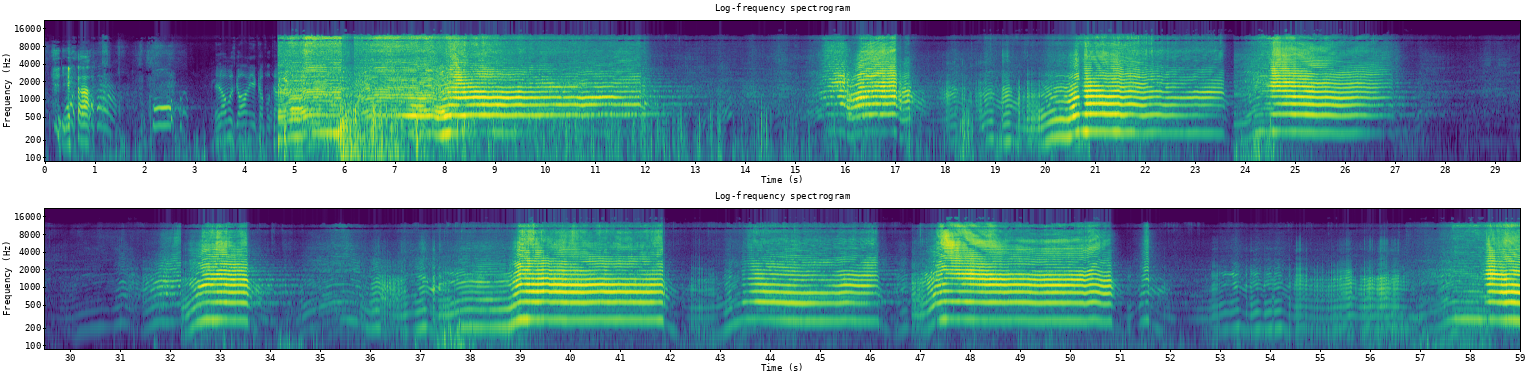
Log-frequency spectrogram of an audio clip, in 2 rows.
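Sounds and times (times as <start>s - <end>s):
snowmobile engine revving: 0.0s - 2.5s, 3.4s - 59.0s.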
